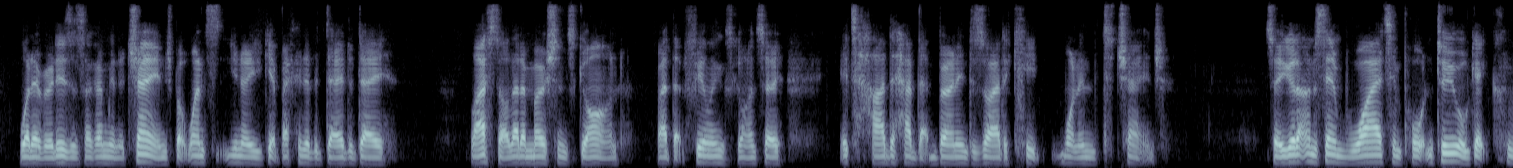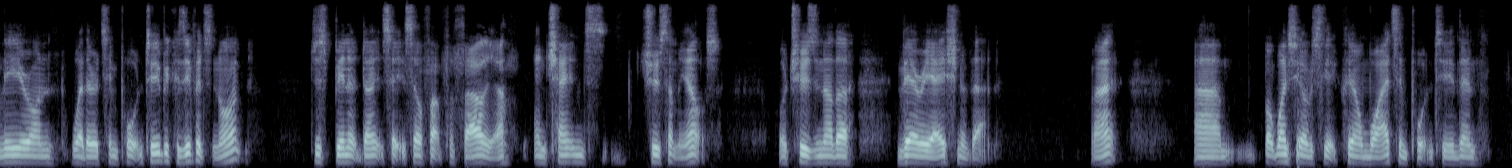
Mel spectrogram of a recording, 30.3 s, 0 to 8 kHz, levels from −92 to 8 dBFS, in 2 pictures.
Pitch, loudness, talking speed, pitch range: 110 Hz, -23 LUFS, 195 wpm, 105-120 Hz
